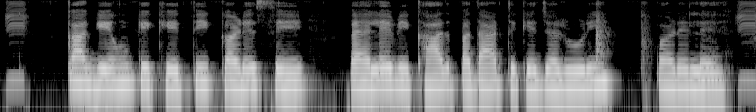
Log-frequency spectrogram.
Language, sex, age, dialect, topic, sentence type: Magahi, female, 25-30, Western, agriculture, question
